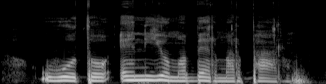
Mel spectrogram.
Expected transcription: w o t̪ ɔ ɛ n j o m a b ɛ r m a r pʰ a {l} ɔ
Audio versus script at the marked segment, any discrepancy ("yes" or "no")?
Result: yes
